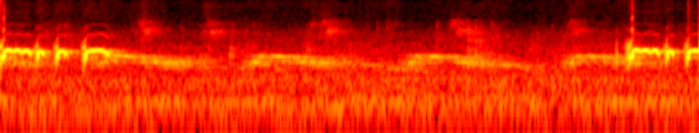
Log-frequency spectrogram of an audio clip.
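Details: Lure recording of a zebra dove for attracting wild birds: a loud rolling phrase of trilled coos opens and closes the clip, with softer, drawn-out coos in the gap between.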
